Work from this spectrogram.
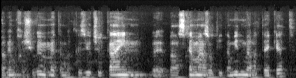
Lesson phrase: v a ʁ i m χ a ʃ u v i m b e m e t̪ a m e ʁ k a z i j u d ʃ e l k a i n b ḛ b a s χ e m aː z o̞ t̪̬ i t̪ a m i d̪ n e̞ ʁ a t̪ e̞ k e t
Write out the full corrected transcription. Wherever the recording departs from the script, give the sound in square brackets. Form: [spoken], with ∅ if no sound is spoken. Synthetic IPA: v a ʁ i m χ a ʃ u v i m b e m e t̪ a m e ʁ k a z i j u [t] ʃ e l k a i n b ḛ b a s χ e m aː z o̞ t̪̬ i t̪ a m i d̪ [m] e̞ ʁ a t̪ e̞ k e t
